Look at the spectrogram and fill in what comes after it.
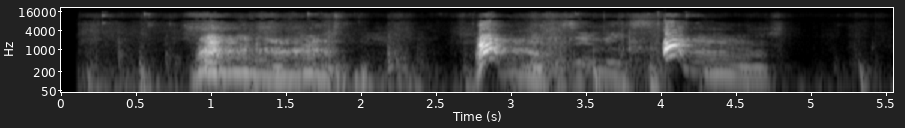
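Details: Norwegian Elkhound puppy, female, with zoomies while trying to play with her older brother, who seems unhappy about it. A harmonic growling rumble leads into short sharp yelps and a rising whine, with a brief pause between each burst.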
